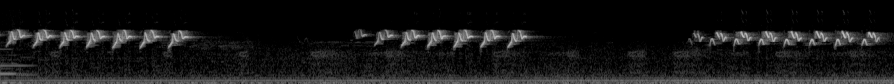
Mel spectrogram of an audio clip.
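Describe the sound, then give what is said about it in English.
A Kentucky warbler sings three loud, clear phrases, each a rapid series of about six rolling two-note whistles, with short pauses between them over a faint steady background hum. “Despite its striking color pattern, it's a bird that's more often heard than seen, singing like this.”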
